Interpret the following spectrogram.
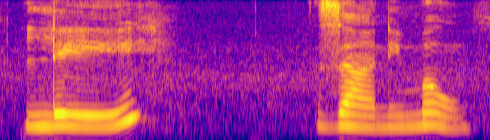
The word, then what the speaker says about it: les animaux: how are they pronounced lay zanimo so as this is a consonant and this is a vowel so it is collectively pronounced as animo that is the animals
